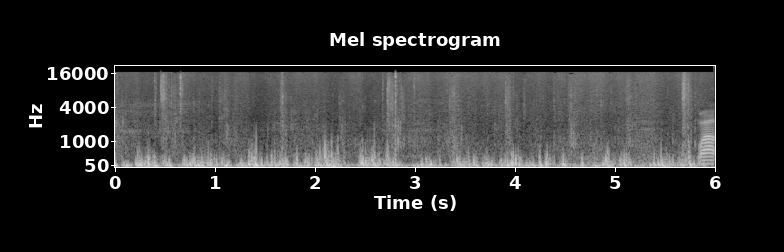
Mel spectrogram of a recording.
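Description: Wind buffeting the microphone in a low, uneven rumble, with footsteps on a gravel trail.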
